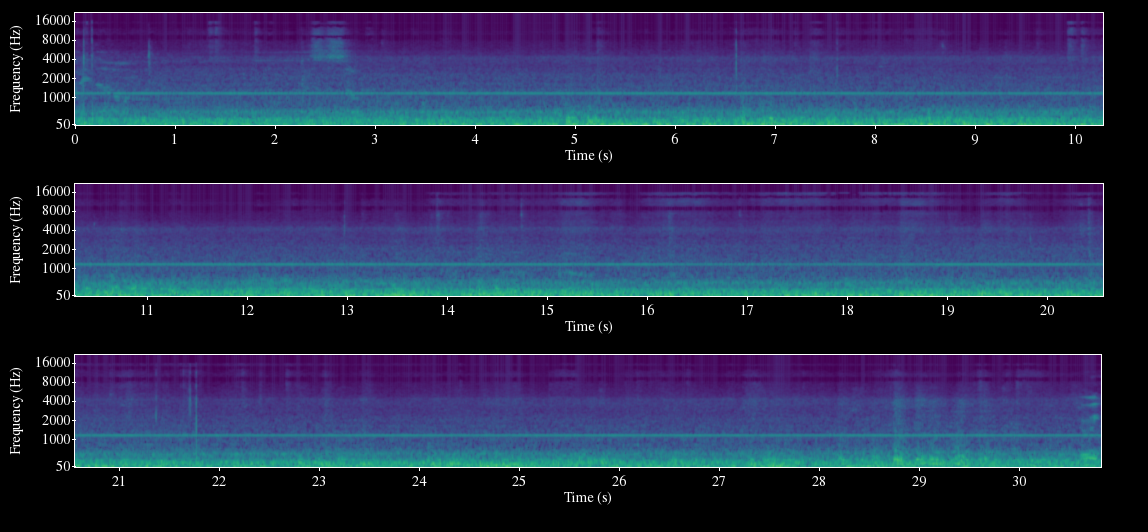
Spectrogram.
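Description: Running noise of a SEPTA electric commuter train heard from inside the cab: a steady rumble of wheels on rail with a constant high whine over it and a few faint clicks.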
